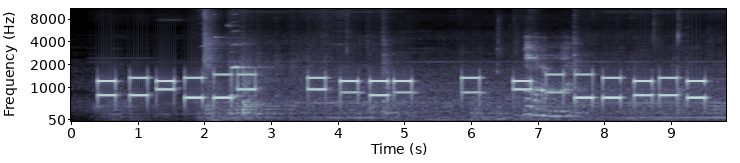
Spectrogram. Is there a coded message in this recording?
Yes: DTMF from 0.4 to 9.5 s, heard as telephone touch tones, dialled by hand, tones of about 270 ms, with the noise inside a lift. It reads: 45*23# 0747 8 *932451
